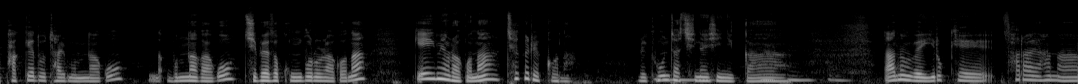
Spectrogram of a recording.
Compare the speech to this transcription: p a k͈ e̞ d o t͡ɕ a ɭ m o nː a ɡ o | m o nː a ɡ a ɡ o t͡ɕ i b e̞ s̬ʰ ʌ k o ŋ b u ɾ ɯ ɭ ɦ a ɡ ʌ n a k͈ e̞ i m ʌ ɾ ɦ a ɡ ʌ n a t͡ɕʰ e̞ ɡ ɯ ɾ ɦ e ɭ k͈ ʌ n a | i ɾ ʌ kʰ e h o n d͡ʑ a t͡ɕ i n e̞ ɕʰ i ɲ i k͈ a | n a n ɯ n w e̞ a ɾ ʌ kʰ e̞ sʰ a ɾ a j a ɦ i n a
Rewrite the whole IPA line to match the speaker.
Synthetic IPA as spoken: p a k͈ e̞ d o t͡ɕ a ɭ m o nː a ɡ o | m o nː a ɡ a ɡ o t͡ɕ i b e̞ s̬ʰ ʌ k o ŋ b u ɾ ɯ ɭ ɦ a ɡ ʌ n a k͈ e̞ i m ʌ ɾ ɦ a ɡ ʌ n a t͡ɕʰ e̞ ɡ ɯ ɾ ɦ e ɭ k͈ ʌ n a | i ɾ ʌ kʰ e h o n d͡ʑ a t͡ɕ i n e̞ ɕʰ i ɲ i k͈ a | n a n ɯ n w e̞ i ɾ ʌ kʰ e̞ sʰ a ɾ a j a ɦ a n a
